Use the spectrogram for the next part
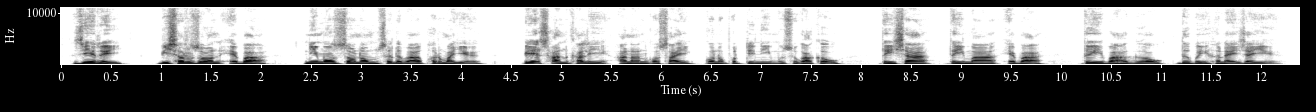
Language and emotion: Bodo, neutral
